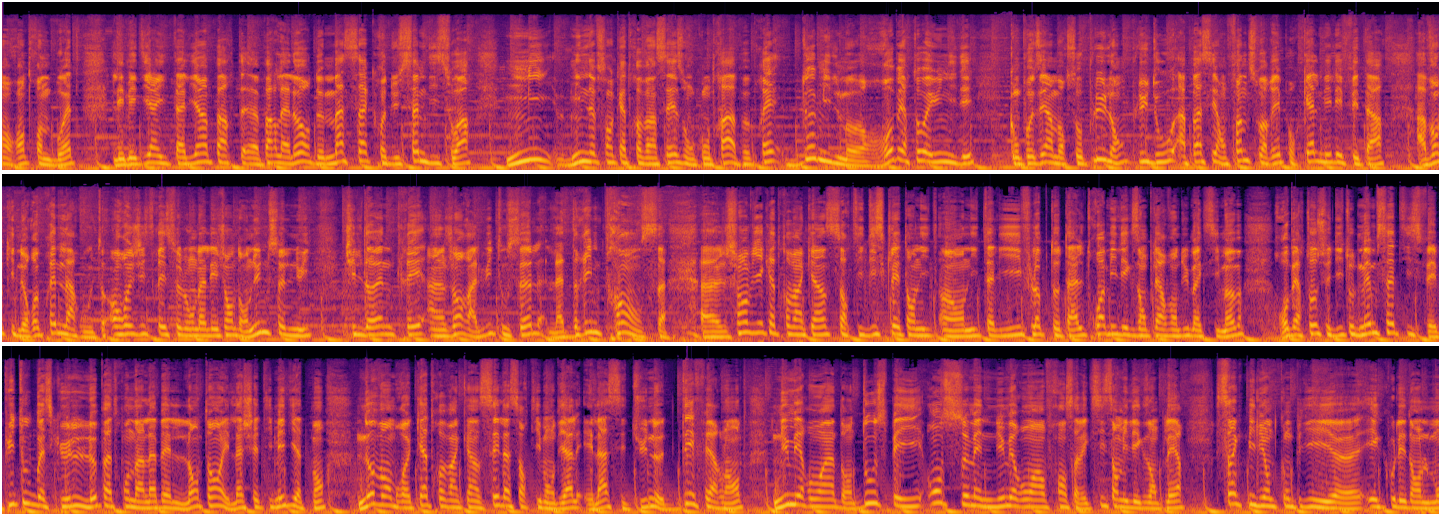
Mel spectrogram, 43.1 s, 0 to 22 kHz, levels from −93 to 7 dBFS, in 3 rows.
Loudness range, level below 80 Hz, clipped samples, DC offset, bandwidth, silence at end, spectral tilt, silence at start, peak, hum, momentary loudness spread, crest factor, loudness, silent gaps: 1 LU; -20 dBFS; under 0.1%; under 0.1%; 17 kHz; 0 s; -4 dB/octave; 0 s; 0 dBFS; none; 3 LU; 10 dB; -10 LUFS; none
